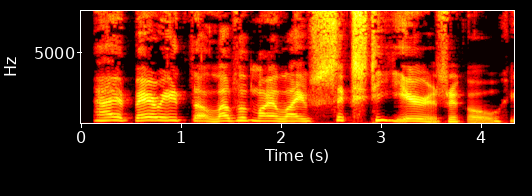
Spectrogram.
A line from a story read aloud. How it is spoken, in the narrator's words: he choked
